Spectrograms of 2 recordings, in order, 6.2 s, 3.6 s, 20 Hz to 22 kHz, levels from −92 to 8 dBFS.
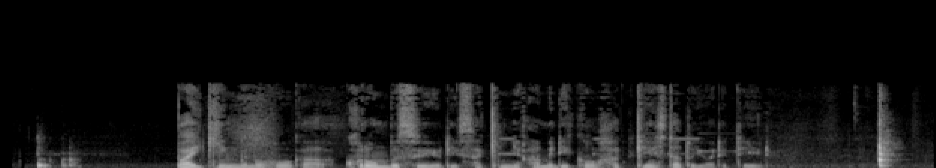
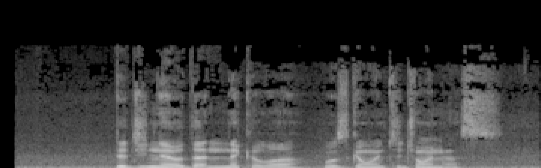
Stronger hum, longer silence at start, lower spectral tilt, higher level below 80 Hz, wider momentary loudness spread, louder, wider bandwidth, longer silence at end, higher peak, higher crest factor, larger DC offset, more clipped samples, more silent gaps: neither; first, 0.25 s vs 0.1 s; about the same, -4.5 dB/octave vs -4.5 dB/octave; second, -60 dBFS vs -44 dBFS; about the same, 19 LU vs 19 LU; second, -30 LUFS vs -19 LUFS; second, 11.5 kHz vs 16.5 kHz; first, 0.25 s vs 0 s; about the same, -2 dBFS vs 0 dBFS; first, 30 dB vs 20 dB; neither; neither; neither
